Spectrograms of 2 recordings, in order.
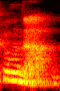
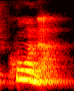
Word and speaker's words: kuna: Even 500 kuna bank... Kuna, I said kuna again, it's kuna.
